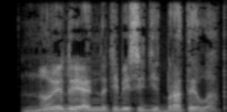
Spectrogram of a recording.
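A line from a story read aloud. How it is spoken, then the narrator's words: Grumbling, face-saving. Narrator (Russian): проворчал Гучко, пытаясь хоть как-то сохранить лицо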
